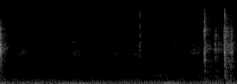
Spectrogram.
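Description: Faint handling of small paper pieces on a cutting mat: a short crisp crackle right at the start and two faint ticks about one and a half seconds in, over quiet room tone.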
